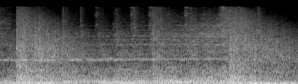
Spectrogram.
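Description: Loud, booming gunfire in a western film scene: dense, rumbling blasts with heavy low-end weight that stay loud and continuous for the whole stretch, with no speech.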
